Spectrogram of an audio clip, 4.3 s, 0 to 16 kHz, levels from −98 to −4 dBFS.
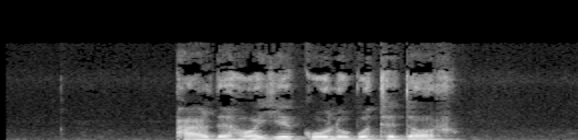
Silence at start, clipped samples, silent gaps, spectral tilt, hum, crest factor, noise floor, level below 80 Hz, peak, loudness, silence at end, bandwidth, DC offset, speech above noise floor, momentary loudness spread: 1.3 s; under 0.1%; none; -6 dB/octave; none; 16 dB; -62 dBFS; -52 dBFS; -2 dBFS; -17 LUFS; 0.9 s; 10.5 kHz; under 0.1%; 46 dB; 9 LU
